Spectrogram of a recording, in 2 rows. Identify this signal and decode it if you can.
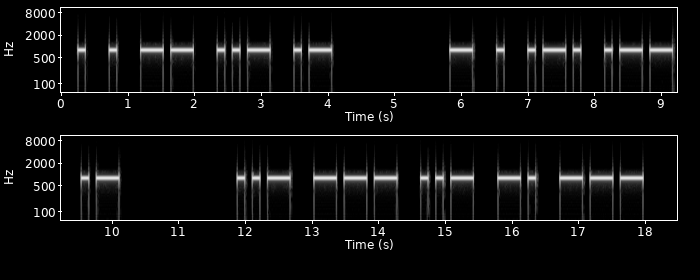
Morse code, heard as a keyed tone, about 10 wpm, 800 Hz. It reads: EEMUA TERWA UOUNO
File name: LEZIONI / 3 MWRO / 3 MWRO 10wpm 2148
